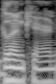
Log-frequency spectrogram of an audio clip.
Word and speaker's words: Glencairn: Glencairn, yeah.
